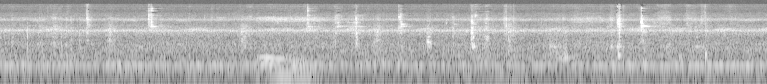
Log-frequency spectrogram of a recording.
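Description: Near silence: faint, scattered small clicks and taps of a radio's metal chassis, cables and connectors being handled and fitted together, over a faint steady hum.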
